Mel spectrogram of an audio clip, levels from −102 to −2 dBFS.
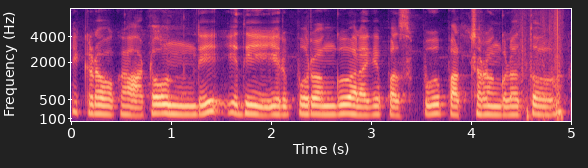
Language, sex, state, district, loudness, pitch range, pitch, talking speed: Telugu, female, Andhra Pradesh, Guntur, -15 LUFS, 170-190 Hz, 180 Hz, 145 wpm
